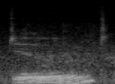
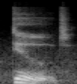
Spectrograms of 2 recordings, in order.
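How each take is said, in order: First: It sounds scared and unsure. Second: It sounds angry and sharp. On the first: The speaker does not know what is going on. "if you're a little bit scared or you're not sure what's going on" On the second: The speaker is annoyed with someone. "if you're angry"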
